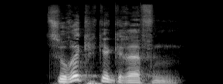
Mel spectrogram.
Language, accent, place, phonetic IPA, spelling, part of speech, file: German, Germany, Berlin, [t͡suˈʁʏkɡəˌɡʁɪfn̩], zurückgegriffen, verb, De-zurückgegriffen.ogg
- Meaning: past participle of zurückgreifen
